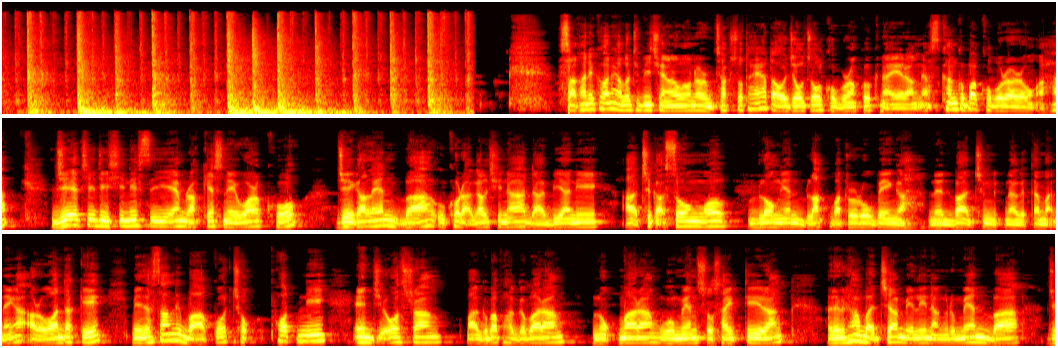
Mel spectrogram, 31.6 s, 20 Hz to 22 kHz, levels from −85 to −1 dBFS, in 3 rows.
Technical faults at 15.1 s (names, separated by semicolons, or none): none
